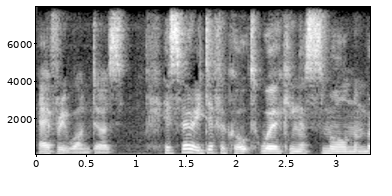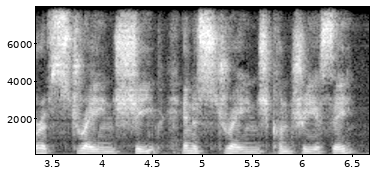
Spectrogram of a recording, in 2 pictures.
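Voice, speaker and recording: A man voicing a kindly, knowing mother sheepdog who explains things gently in a storybook reading. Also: medium pitch, normal speed, natural voice.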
